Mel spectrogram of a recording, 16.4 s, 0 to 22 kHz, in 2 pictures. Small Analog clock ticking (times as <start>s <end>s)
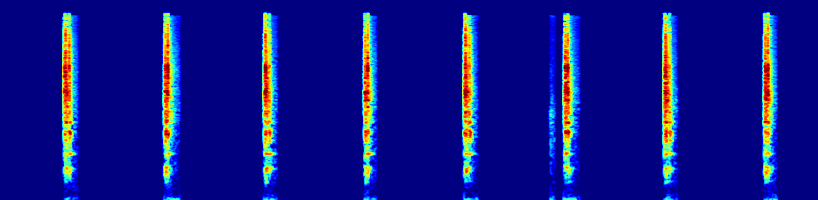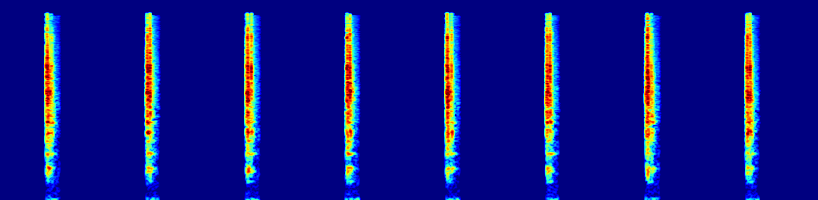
0.6s 0.8s, 1.6s 1.8s, 2.6s 2.8s, 4.6s 4.8s, 5.6s 5.8s, 6.6s 6.8s, 7.6s 7.8s, 8.6s 8.8s, 9.6s 9.8s, 10.6s 10.8s, 11.6s 11.8s, 12.6s 12.8s, 13.6s 13.8s, 14.6s 14.8s, 15.6s 15.8s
